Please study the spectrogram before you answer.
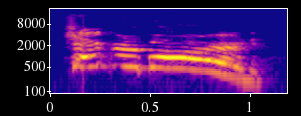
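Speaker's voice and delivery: high, very loud, drawn-out shout; a kid calling it out across the room; excited shout. Acted. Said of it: "Someone else shouted".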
